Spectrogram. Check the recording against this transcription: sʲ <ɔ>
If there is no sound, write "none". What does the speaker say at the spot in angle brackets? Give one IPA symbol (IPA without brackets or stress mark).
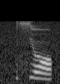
ɔ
